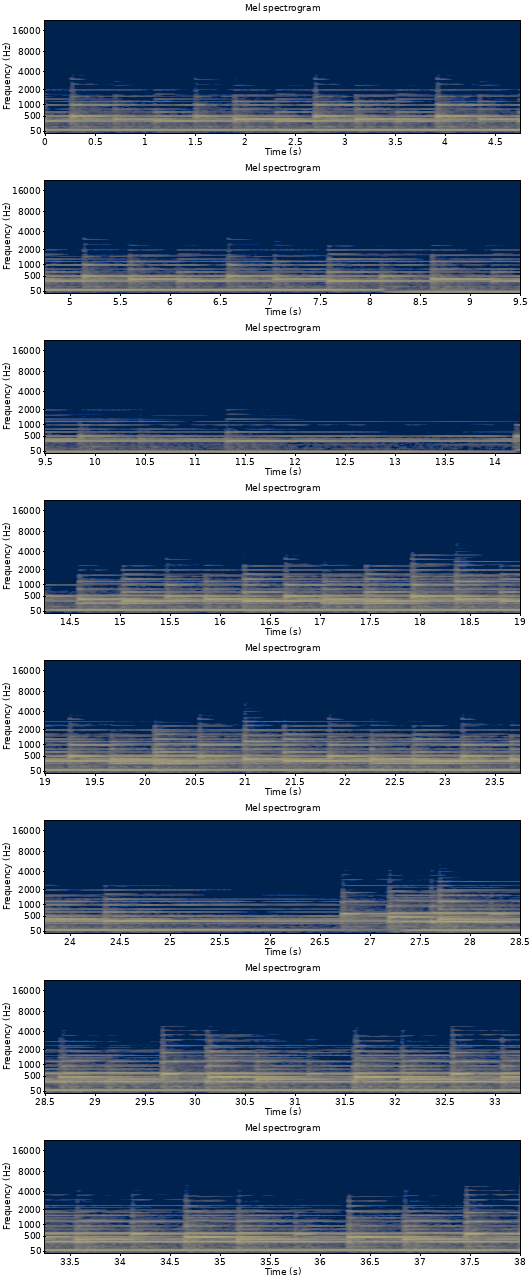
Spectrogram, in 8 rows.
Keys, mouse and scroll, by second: 2.9-6.5 drag, 9.8-18.1 drag, 14.4 typing, 23.6 click, 23.6 typing, 27.7 Tab, 28.8 click, 32.6-38.0 drag.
